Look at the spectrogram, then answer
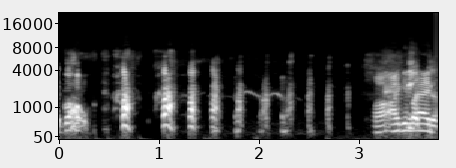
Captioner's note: laughs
